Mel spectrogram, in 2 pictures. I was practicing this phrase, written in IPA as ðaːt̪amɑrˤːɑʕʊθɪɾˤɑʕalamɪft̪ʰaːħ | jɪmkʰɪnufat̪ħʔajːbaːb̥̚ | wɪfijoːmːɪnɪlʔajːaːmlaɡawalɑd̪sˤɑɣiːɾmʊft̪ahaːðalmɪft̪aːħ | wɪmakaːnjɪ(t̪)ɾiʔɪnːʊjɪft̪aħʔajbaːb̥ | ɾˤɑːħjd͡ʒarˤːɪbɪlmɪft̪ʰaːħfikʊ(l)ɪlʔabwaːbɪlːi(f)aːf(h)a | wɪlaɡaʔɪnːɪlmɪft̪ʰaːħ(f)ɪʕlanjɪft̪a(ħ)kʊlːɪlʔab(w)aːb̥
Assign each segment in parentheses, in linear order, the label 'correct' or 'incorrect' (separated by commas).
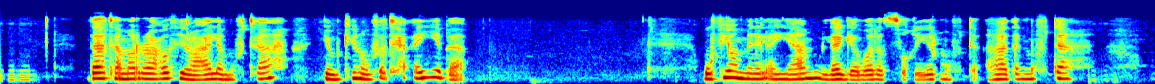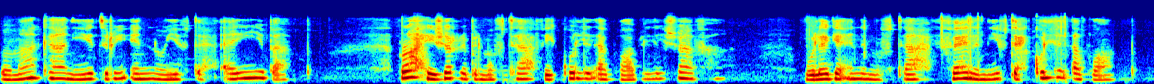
incorrect, incorrect, incorrect, correct, correct, correct, correct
